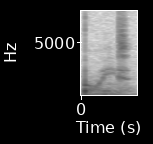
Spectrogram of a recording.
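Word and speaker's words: Boise: square miles 28 000 square kilometers 1.4 million Idaho oh boys boy I did look it up once I had to pronounce it boys 83 000 square miles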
